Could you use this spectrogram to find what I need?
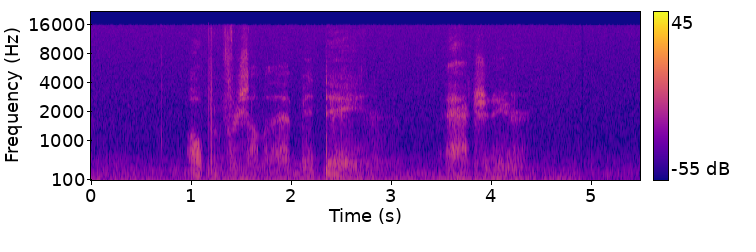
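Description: A man speaks quietly and calmly close by.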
